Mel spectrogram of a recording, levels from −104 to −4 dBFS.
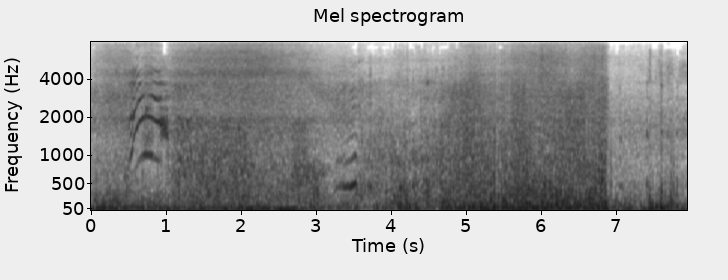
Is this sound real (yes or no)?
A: no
